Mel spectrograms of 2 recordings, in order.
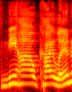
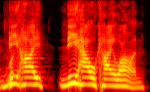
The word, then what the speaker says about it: Ni Hao Kai Lan: Ni Hao Kai Lan? What are we doing here? – Wow, you butchered that. Ni Hao Kai Lan.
